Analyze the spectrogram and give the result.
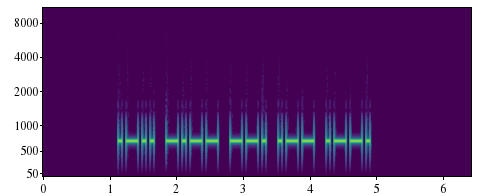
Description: Morse code, heard as a keyed tone, about 21 wpm, 700 Hz. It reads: LYGWP
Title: Code Groups - 5 Letter:Numbers - 20wpm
